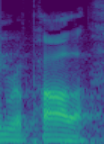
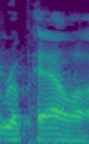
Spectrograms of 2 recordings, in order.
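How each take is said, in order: First: "Rapala" said ruh-PAH-luh, open AH; preferred pronunciation. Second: "Rapala" said ruh-PAL-uh, flat A as in pal; other people's pronunciation. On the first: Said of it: "I like rap-, saying Rapala". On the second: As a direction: stress a short A mid-"Rapala": ruh-PAL-uh. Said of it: "some people say it Rapala". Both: Shown as a demonstration.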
